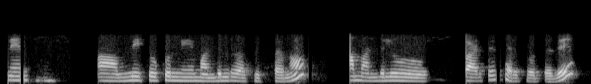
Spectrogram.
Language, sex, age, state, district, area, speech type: Telugu, female, 60+, Andhra Pradesh, Konaseema, rural, conversation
